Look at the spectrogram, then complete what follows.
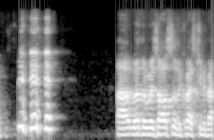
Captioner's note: laughing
